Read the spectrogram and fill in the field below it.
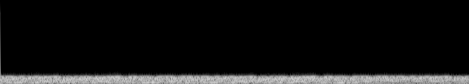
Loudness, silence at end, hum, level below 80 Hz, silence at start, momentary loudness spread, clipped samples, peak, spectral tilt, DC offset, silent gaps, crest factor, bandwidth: -17 LUFS; 0 s; none; -30 dBFS; 0 s; 2 LU; under 0.1%; -4 dBFS; -18.5 dB/octave; under 0.1%; none; 12 dB; 0.4 kHz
